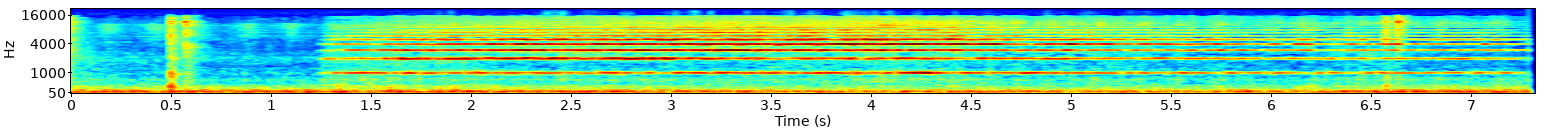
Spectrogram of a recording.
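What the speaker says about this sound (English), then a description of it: "I added a single F note from the BBC Symphony Orchestra, and it was the violin 1 preset" A single sustained F note from the BBC Symphony Orchestra violin 1 string preset, a smooth bowed tone swelling gently in loudness and holding steady for several seconds over a low rumbling bed.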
